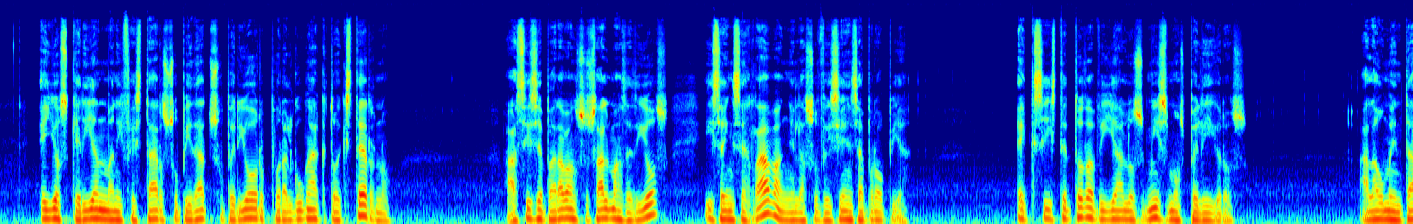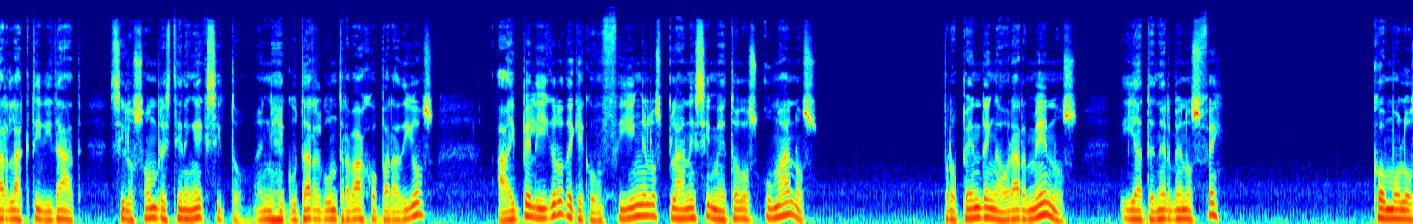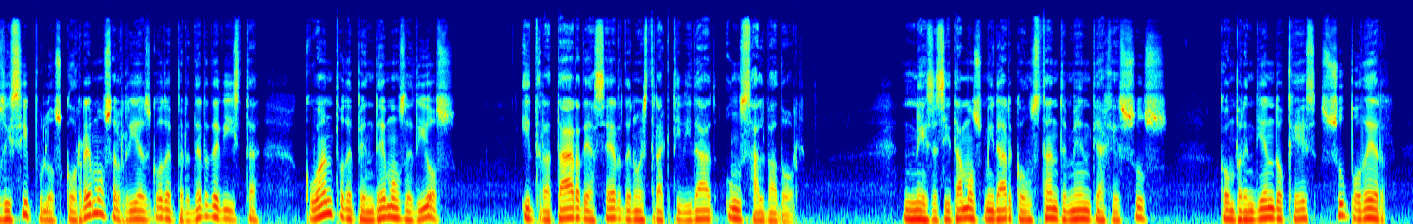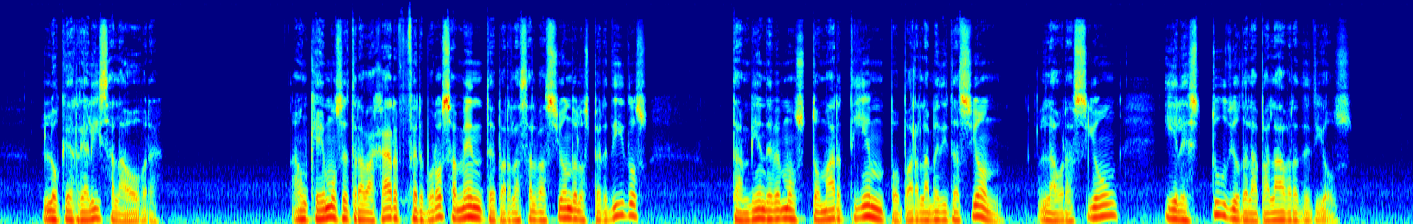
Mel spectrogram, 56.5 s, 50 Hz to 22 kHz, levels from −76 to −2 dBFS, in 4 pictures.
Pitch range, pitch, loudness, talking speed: 105-125 Hz, 115 Hz, -18 LUFS, 135 wpm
